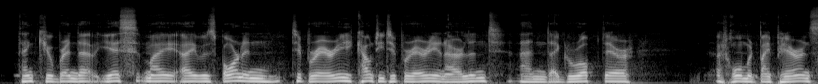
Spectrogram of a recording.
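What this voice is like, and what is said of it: Irish accent. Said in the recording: “you have that beautiful Irish accent.”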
